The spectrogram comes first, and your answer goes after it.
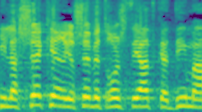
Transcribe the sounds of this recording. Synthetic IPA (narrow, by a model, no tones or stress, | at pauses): ilaʃeke̞ʁjo̞ʃe̞vetʁo̞ʃsiat̪kadima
